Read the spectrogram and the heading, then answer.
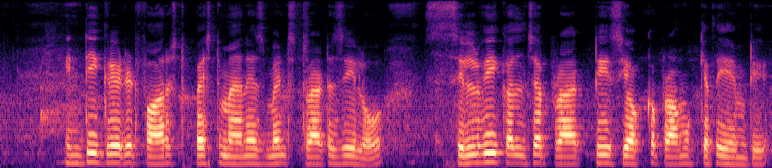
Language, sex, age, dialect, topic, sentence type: Telugu, male, 18-24, Utterandhra, agriculture, question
